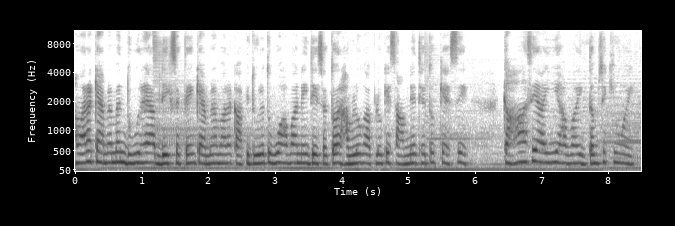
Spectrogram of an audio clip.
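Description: A woman speaks at a moderate pace in a flat monotone, her voice somewhat breathy over light background noise. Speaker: vlogger. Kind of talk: casual vlog chat. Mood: scared, hushed.

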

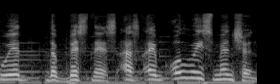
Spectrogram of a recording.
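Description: A man speaks at a fairly slow pace. The sound is dry with no echo, and faint music plays in the background. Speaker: farm owner vlogger. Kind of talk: casual vlog chat. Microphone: lapel.

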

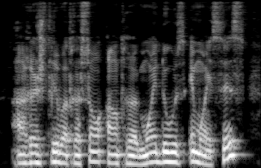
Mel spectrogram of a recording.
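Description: A man at a medium pitch, speaking at a fairly slow pace with ordinary pitch variation. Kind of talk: tutorial. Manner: halting, with repeated words and fillers.

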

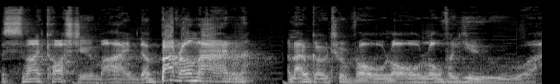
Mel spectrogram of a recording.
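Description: Putting on a character voice, a man speaks at a very deep, low pitch and a moderate pace, with ordinary pitch variation. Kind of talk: reading game dialogue in a character voice. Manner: boastful, playful threat.

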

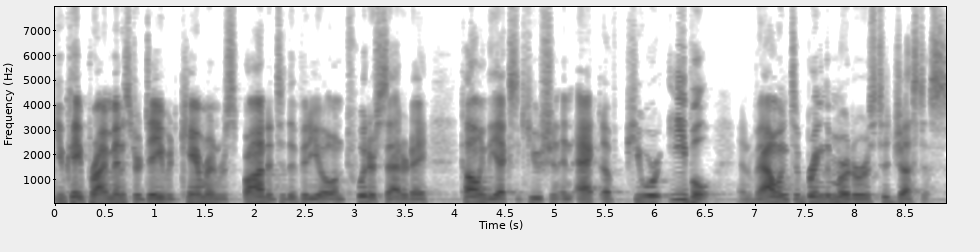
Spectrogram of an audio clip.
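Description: A man talks very fast with lively intonation. His tone is bright and sharp. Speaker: news reporter. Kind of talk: news report narration. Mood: serious, measured. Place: studio.

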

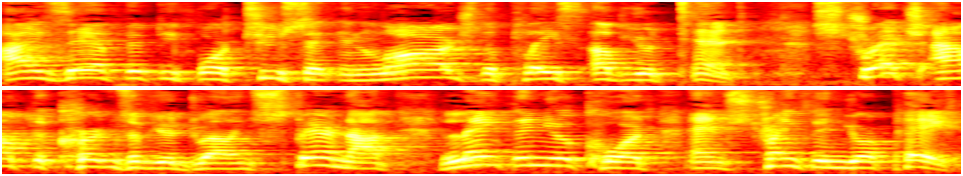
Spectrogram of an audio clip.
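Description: A man speaks at a fairly slow pace, with audible room echo around him. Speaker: preacher. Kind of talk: short sermon to camera. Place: home room.

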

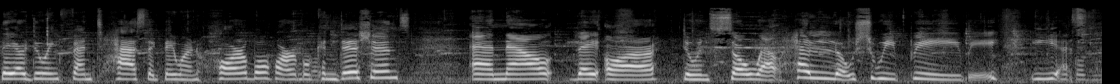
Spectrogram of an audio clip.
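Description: A woman speaks very slowly at a high pitch. The sound is dry with no echo, and there is light background noise. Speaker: farm tour guide. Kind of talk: casual vlog chat. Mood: warm, affectionate. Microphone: phone near.

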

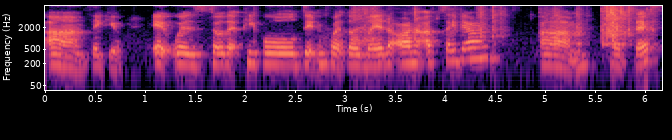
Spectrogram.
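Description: A woman's unremarkable speaking voice, medium in pitch with ordinary variation, at a fairly slow pace. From US South, Georgia. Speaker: small business owner and livestream host. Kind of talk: casual livestream chat. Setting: live video stream.

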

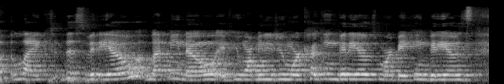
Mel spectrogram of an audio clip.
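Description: The recording carries audible room echo. A woman speaks in it at a fairly quick pace. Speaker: food vlogger. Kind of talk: casual vlog chat. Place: kitchen. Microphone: camera far.

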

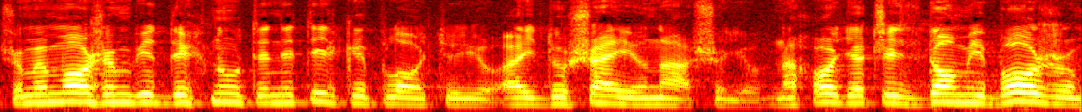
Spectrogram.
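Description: A fairly high, bright and sharp male voice at a fairly slow pace. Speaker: church member leading prayer. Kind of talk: prayer. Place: church. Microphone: podium.

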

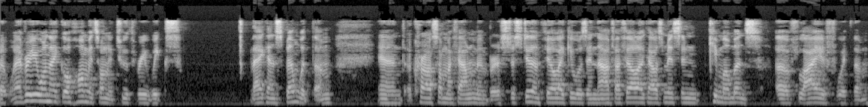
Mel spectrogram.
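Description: Speaking at a fairly quick pace, a woman in a Chinese accent keeps a fairly even intonation at a very deep, low pitch. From China. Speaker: real estate investor; podcast guest. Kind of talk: interview. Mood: calm, reflective. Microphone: video call.

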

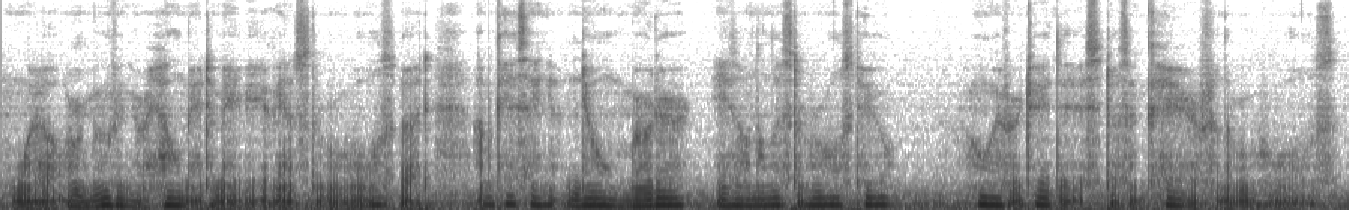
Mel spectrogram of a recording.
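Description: Soft-spoken, the voice moves at a fairly slow pace. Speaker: voice actor for a crewmate character. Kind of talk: scripted character dialogue. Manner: soft ASMR-style quiet voice.

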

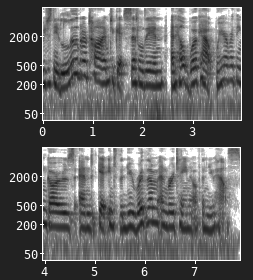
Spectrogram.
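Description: Delivered at a moderate pace, the speech has ordinary pitch variation and hardly any pauses. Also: woman. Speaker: lifestyle vlogger. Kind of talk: casual vlog chat. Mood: warm, a bit wistful. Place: home room. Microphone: phone near.

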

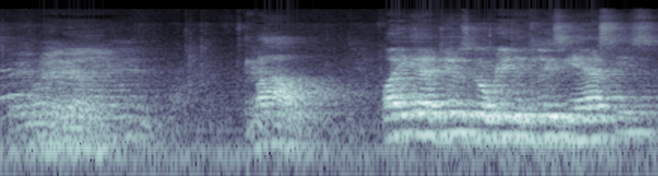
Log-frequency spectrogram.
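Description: Amid strong room echo and noticeable background noise, a man talks with lively intonation. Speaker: pastor. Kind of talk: sermon. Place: church.

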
